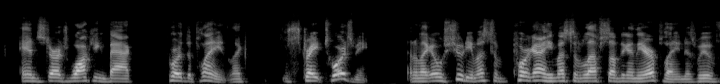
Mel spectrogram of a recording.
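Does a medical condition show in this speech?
No.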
